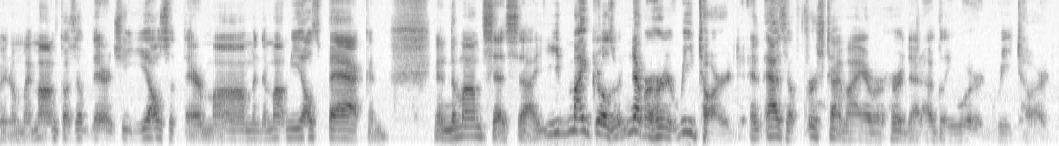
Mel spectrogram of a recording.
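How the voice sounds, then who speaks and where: Gravelly older man telling a story. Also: a bit bright. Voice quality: gravelly, husky voice. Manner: halting, many fillers and restarts, voice drops low at grim moments. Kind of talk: spoken personal storytelling.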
